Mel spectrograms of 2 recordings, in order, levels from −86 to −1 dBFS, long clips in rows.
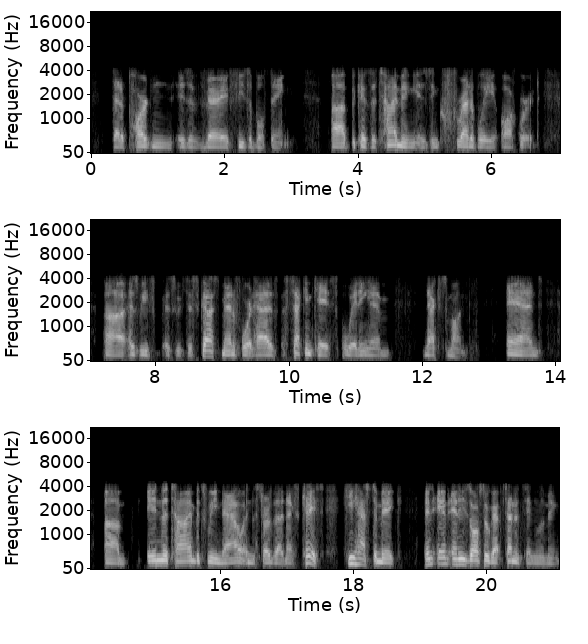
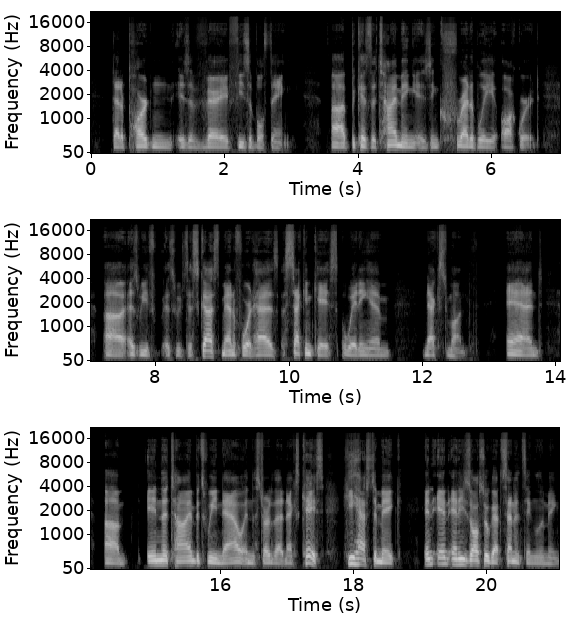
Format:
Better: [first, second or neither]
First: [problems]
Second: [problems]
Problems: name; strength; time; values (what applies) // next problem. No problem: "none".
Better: second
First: garbled, watery; badly; nothing above 4 kHz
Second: garbled, watery; slightly; nothing above 18.5 kHz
